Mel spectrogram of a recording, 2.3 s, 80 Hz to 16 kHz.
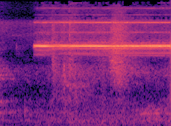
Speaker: It is going to produce a buzzing sound, continuous buzzing sound whenever the object or obstacle is going to come in its path. So at a distance of 40 centimeters, it is going to detect the obstacle and it is going to produce the buzzing sound.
